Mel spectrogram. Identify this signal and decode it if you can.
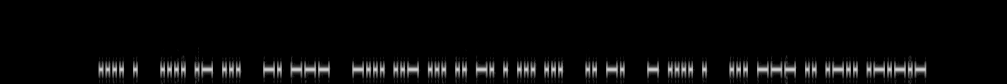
Morse code, heard as a keyed tone, about 36 wpm, 700 Hz. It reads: HE HAS NO BUSINESS IN THE SOIL.
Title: Sentences from Top 1000 Words - Review Part 4 - 35wpm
